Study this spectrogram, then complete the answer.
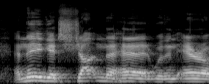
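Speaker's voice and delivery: plain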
